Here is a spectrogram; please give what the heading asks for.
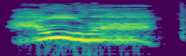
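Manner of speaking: put-on exasperated guardian scolding the girl. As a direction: call her name in weary exasperation. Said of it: "The man sounded exasperated".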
